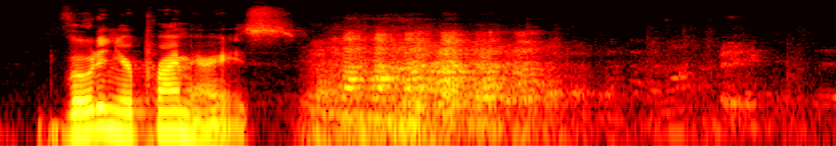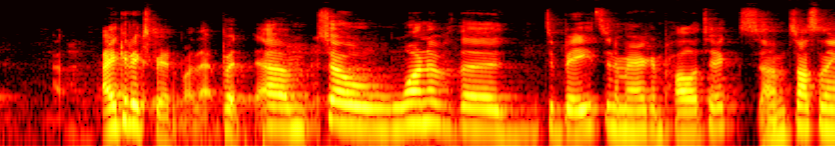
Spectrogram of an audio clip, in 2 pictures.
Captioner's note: audience laughs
